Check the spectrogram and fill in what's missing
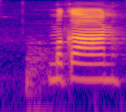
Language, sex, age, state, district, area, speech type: Dogri, female, 18-30, Jammu and Kashmir, Reasi, rural, read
